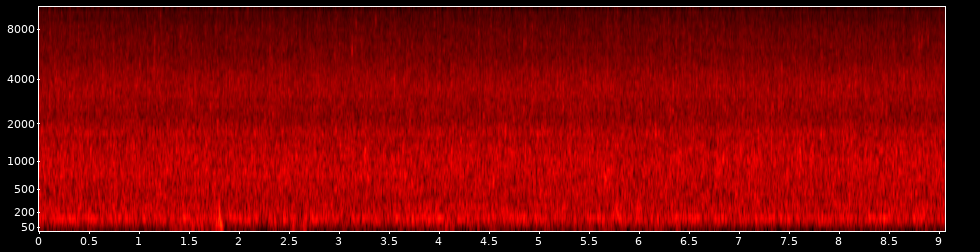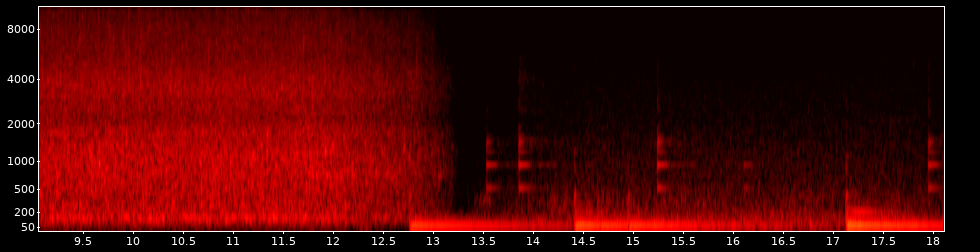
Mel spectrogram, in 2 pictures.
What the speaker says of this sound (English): I crossed Indian Brook itself as I finally followed the trail rising up the north end of the eastern ridge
